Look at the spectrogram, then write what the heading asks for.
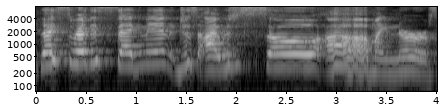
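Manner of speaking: slow, exasperated groan of frustration; fed up and worn out, slow; real exasperation. Real, not acted. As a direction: let the annoyance drag out slowly. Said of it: "you know I'm irritated when I curse".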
